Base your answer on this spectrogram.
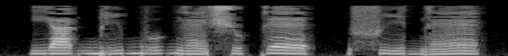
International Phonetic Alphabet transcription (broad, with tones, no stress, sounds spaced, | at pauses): j a˧ ɡ͡b i˧ b u˧ ɡ ɛ̃˨ ʃ u˨˦ k ɛ˦˨ | f i˨ d ɛ̃˨˦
